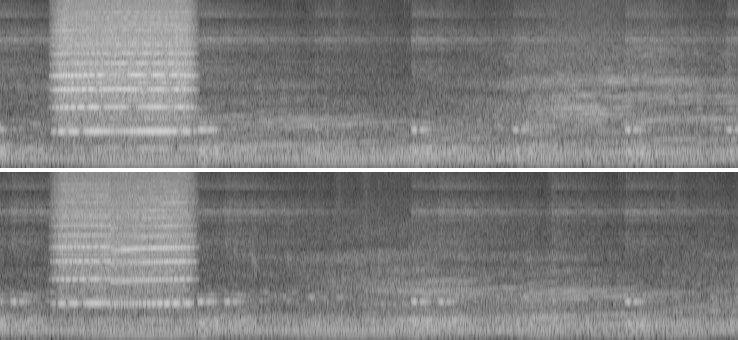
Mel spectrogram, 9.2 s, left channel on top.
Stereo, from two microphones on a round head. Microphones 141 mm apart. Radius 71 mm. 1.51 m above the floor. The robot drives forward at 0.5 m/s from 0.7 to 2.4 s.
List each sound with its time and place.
Only background noise.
